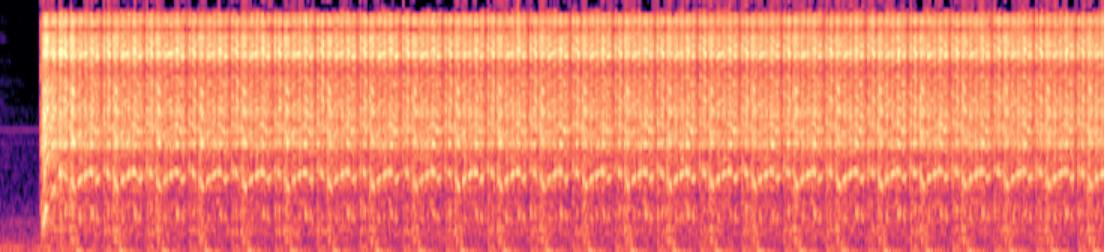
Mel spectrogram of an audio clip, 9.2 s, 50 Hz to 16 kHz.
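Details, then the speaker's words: 2004 Yamaha YFZ450 ATV after rebuild with new exhaust, first start attempt: long steady cranking, about three pulses a second, not firing; engine dry with new oil filter and likely no oil in lines, 8mm bolt loosened to prime oil to head. "That seems like a lot of cranking. But then again, we do have a new oil filter. I mean, the engine's completely dry."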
